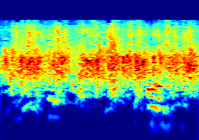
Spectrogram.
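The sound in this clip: An audience at a web and mobile festival event in Shiraz breaks into applause, thick and steady clapping that stays at an even, loud level throughout.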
